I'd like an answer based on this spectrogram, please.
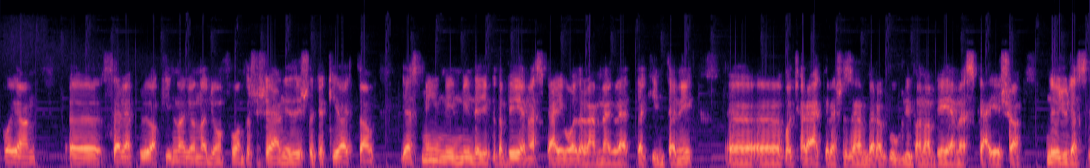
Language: Hungarian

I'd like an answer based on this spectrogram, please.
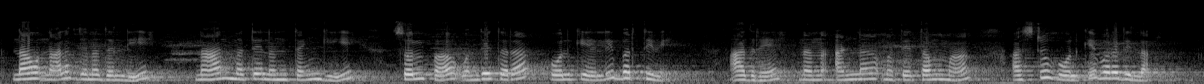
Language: Kannada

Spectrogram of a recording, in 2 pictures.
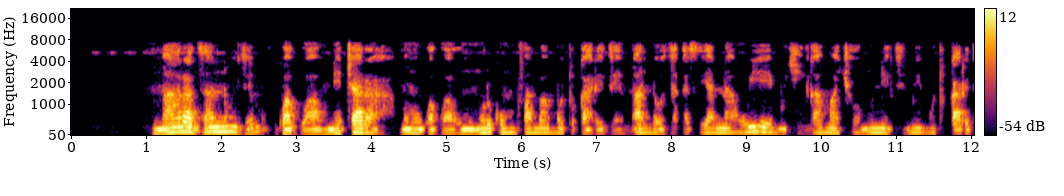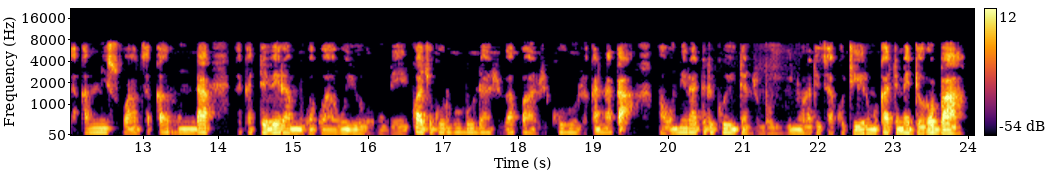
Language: Shona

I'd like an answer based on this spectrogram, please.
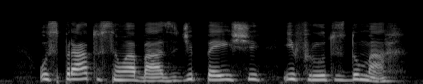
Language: Portuguese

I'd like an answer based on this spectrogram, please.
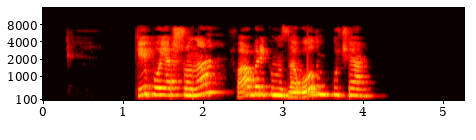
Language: Mari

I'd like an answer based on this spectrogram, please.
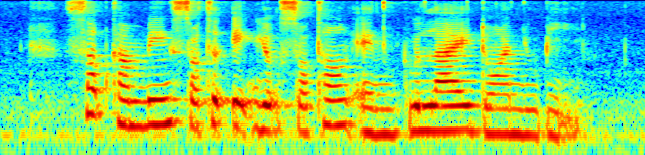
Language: English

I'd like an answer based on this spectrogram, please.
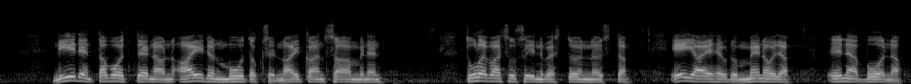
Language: Finnish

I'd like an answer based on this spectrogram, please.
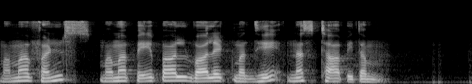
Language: Sanskrit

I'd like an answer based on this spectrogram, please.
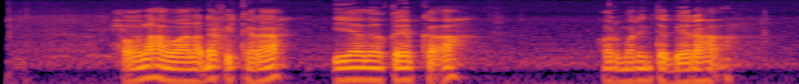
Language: Somali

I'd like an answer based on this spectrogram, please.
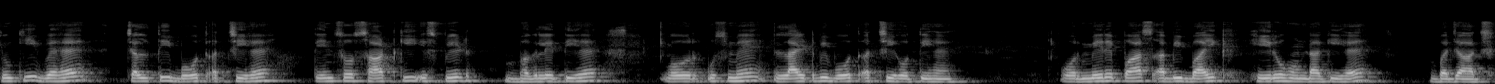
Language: Hindi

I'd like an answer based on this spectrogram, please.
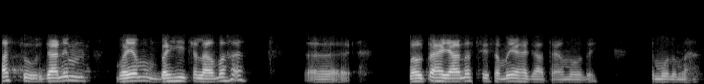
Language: Sanskrit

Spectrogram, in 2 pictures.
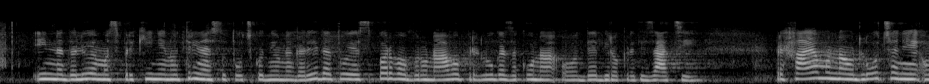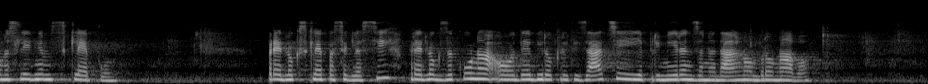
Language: Slovenian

